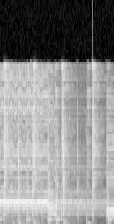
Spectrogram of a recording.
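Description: Instrumental passage of a Bengali baul folk song: an electronic keyboard plays a high, reedy, held lead melody over steady hand-drum beats whose low strokes slide in pitch. The melody stops a little past the middle, leaving the drums, and the level dips near the end.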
